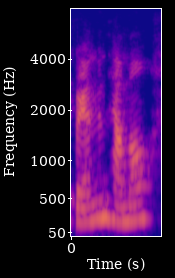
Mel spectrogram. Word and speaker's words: Brandon Hemel: I'm Olga Woltman, and my guest today is Brandon Hemel. Did I pronounce it right?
